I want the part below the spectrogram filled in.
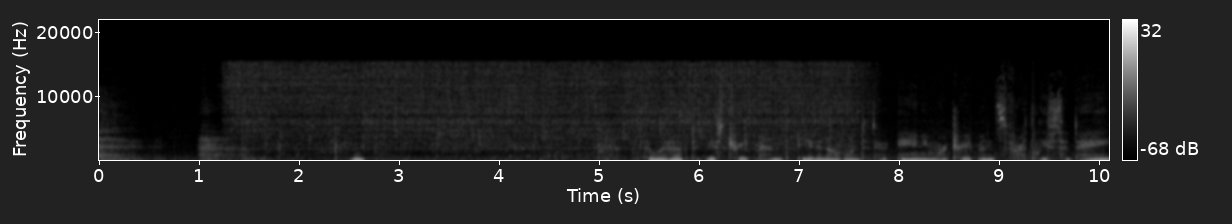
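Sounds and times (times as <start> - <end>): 
tap water running into a sink during washing: 1.3 - 7.8
speech: 2.5 - 2.8, 5.5 - 10.1.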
